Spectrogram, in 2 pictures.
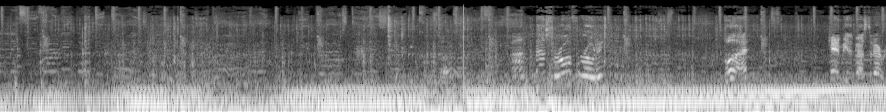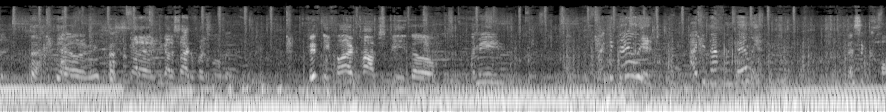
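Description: Honda Acty mini truck's engine heard from inside the cab while driving, a low steady hum that climbs slowly in pitch and drops back several times.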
